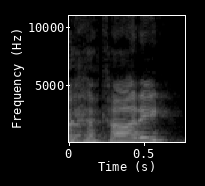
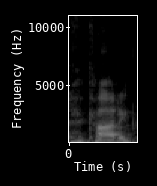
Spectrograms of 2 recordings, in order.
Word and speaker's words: Hecate: Yeah, you go, Hecate. Hecate. Hecate. On Charmed, they pronounce it Hecate. I haven't Googled this. I just want to say Hecate.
